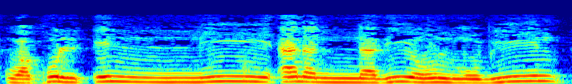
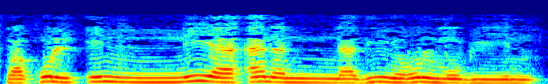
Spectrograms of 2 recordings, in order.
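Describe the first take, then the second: First: إني recited as inni; silent ya. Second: إني recited as inniya; ya with fatha. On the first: Teacher recites the verse before Qalun's reading. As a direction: say إني without a vowel on the ya. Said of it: "قرأ قالون بفتح الياء". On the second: Teacher demonstrates Qalun's reading, inniya. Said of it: "بفتح الياء هكذا". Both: Shown as a demonstration.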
